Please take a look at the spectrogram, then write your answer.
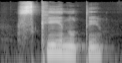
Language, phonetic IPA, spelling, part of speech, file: Ukrainian, [ˈskɪnʊte], скинути, verb, Uk-скинути.ogg
- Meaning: 1. to throw off, to cast off 2. to drop, to shed, to dump, to jettison 3. to overthrow (:government)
